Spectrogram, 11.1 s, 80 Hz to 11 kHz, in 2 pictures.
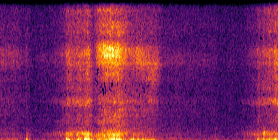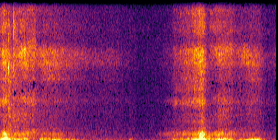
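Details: Boxer dog snoring loudly enough to wake owner: loud, rough snores with each breath, about 15 a minute, in a quiet room.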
